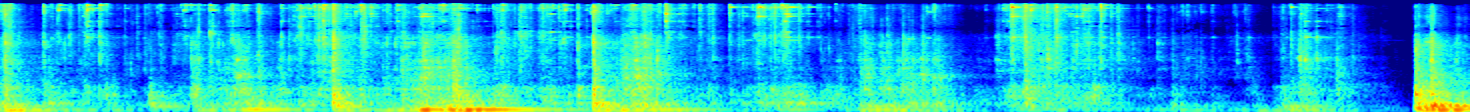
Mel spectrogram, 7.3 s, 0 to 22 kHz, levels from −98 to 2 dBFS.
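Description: No technical faults are audible.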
